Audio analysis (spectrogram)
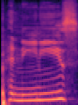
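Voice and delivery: high, slow, loud American drawl. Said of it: "He was going".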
